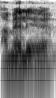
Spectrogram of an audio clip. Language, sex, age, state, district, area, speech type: Kannada, male, 45-60, Karnataka, Dharwad, rural, spontaneous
